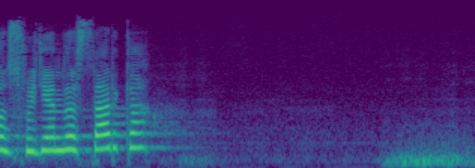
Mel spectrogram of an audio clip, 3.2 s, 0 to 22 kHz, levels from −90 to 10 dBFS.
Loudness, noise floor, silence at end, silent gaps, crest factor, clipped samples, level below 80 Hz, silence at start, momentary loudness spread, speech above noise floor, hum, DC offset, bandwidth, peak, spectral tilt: -19 LUFS; -61 dBFS; 0.1 s; none; 18 dB; under 0.1%; -54 dBFS; 0 s; 22 LU; 42 dB; none; under 0.1%; 15 kHz; -4 dBFS; -4.5 dB/octave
